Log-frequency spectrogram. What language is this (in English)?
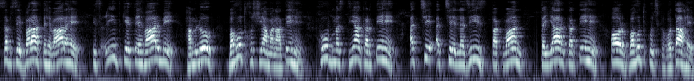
Urdu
